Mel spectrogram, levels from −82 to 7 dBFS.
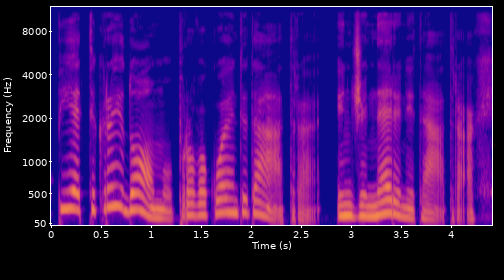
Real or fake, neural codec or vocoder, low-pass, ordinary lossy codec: real; none; 10.8 kHz; MP3, 96 kbps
